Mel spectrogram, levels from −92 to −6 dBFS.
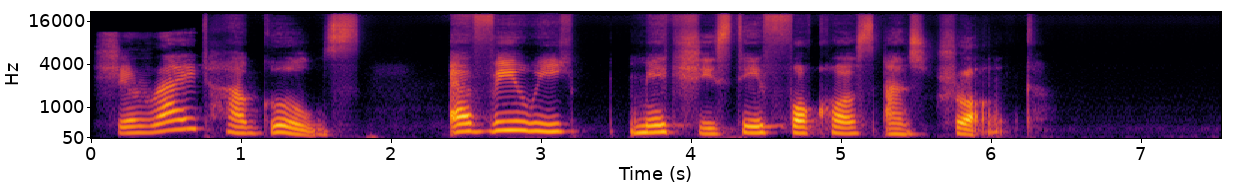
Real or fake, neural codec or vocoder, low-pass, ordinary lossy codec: fake; autoencoder, 48 kHz, 32 numbers a frame, DAC-VAE, trained on Japanese speech; none; none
